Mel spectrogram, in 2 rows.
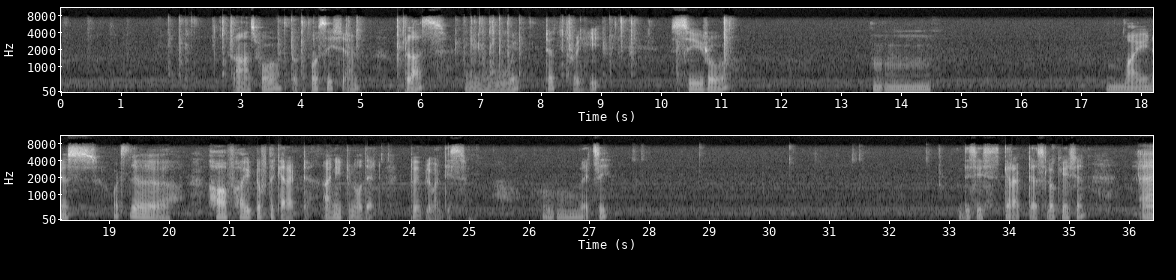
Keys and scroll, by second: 7.0 space, 9.5 Left.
